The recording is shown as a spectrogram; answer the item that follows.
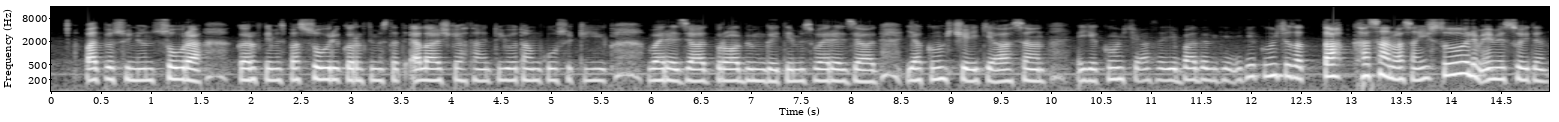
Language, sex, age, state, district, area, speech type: Kashmiri, female, 18-30, Jammu and Kashmir, Bandipora, rural, spontaneous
